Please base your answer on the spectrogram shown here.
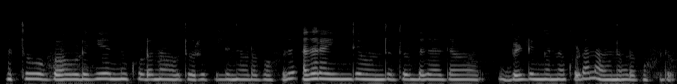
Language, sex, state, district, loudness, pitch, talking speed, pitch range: Kannada, female, Karnataka, Mysore, -33 LUFS, 230 Hz, 140 wpm, 225-240 Hz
